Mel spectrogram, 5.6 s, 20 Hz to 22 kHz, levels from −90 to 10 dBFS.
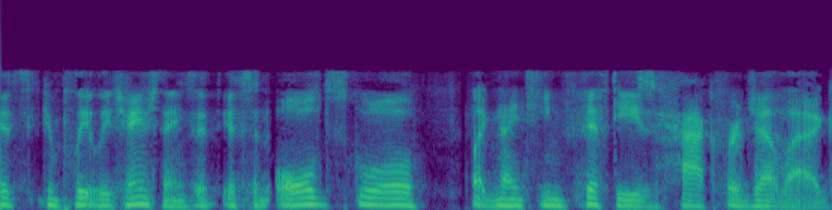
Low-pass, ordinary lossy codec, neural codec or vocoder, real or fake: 5.4 kHz; AAC, 24 kbps; autoencoder, 48 kHz, 32 numbers a frame, DAC-VAE, trained on Japanese speech; fake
